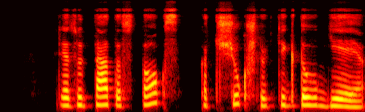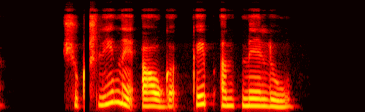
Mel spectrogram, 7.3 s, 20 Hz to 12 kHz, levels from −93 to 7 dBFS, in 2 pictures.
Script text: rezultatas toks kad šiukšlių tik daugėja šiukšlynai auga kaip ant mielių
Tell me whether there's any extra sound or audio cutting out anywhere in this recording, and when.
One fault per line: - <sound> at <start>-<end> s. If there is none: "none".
- dropout at 4.5-4.5 s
